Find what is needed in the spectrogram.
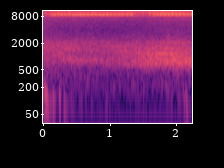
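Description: Crickets trilling steadily in a thin, high continuous band, with a few low bumps on the microphone near the start.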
